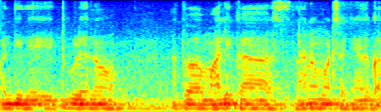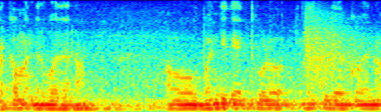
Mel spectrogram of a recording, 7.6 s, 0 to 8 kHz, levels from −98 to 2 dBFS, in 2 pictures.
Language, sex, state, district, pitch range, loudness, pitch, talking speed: Kannada, male, Karnataka, Shimoga, 105-110 Hz, -15 LUFS, 110 Hz, 100 wpm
